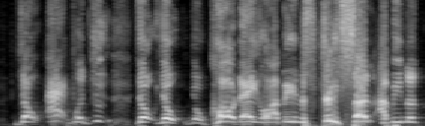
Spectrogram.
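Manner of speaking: mock Sharpie rant. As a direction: play the rival shouting back. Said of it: "let's argue at each other".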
